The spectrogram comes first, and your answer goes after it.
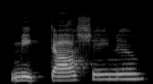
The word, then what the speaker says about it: Mikdashenu: The dalet has the dot on it. So Mikdashenu.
